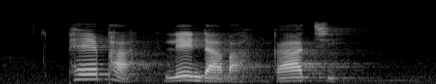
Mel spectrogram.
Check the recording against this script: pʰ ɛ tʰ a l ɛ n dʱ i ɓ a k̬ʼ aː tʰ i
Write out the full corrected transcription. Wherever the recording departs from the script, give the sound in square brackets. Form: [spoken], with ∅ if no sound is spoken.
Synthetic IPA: pʰ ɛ [pʰ] a l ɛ n dʱ [a] ɓ a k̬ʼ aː tʰ i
